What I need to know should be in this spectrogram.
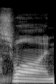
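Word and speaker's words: Siuan: it for you okay just say it Swan Swan thank you stupid spelling but yes that is that is her name is Swiss Swan and I mean they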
